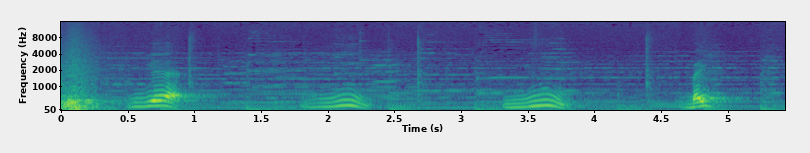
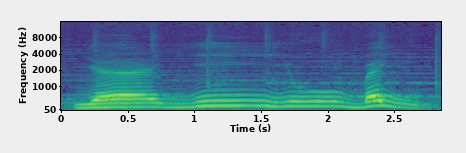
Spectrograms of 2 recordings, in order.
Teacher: huruf ya-nya kurang merenggang sedikit lidahnya sehingga terlalu menekan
